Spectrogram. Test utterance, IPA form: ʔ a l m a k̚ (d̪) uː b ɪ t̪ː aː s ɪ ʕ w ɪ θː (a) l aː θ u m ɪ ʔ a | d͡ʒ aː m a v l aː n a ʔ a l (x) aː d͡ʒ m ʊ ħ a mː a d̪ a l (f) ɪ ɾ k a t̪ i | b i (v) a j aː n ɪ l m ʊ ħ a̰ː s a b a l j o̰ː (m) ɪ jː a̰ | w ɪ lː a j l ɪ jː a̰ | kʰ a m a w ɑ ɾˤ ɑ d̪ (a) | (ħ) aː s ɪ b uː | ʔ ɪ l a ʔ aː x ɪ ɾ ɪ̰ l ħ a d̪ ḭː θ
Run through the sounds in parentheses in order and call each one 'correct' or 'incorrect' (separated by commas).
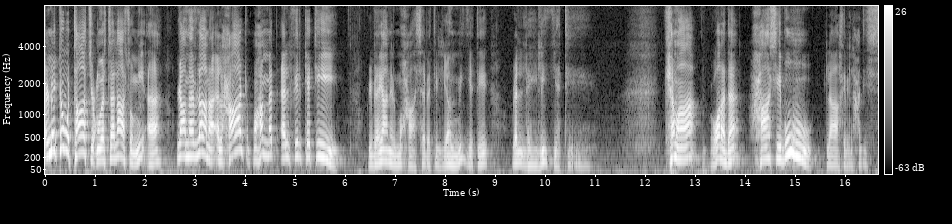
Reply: incorrect, correct, incorrect, correct, incorrect, correct, correct, correct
